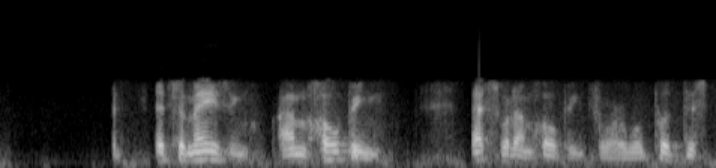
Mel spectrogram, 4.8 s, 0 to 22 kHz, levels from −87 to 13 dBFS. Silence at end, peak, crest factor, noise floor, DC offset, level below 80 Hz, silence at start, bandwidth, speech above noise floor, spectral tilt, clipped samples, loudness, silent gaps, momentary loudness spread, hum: 0.1 s; -2 dBFS; 20 dB; -69 dBFS; under 0.1%; -58 dBFS; 0.75 s; 3.8 kHz; 48 dB; -9.5 dB/octave; under 0.1%; -21 LUFS; none; 14 LU; none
